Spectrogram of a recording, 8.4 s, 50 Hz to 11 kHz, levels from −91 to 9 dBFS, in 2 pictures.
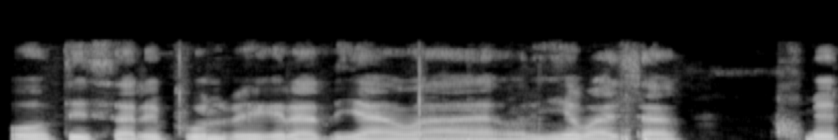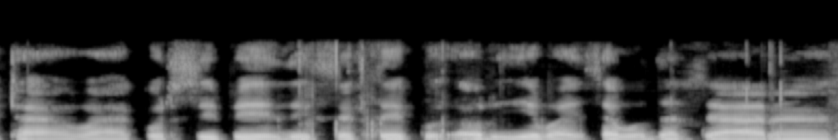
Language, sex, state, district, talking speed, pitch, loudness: Hindi, male, Chhattisgarh, Raigarh, 210 wpm, 100 Hz, -17 LUFS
